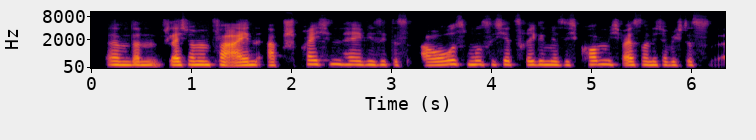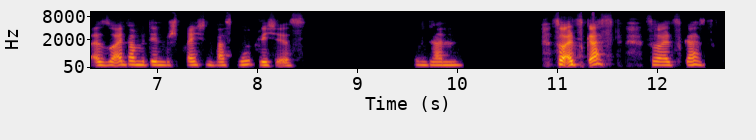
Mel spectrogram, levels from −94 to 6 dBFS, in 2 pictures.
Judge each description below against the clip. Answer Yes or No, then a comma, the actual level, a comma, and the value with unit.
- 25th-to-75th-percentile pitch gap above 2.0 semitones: No, narrow, 1.6 semitones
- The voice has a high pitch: Yes, high, 205 Hz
